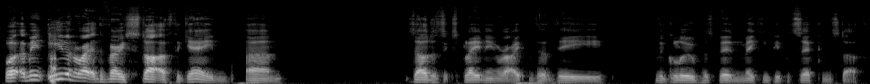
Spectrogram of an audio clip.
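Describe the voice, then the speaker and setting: A man co-hosting a gaming podcast, explaining things in a relaxed conversational style. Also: low voice, normal speed. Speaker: podcast co-host. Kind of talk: casual chat about video games.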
